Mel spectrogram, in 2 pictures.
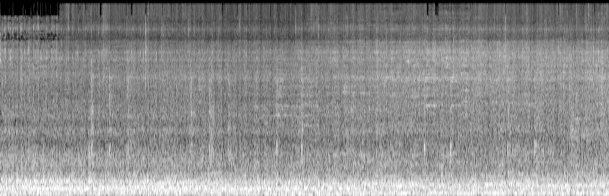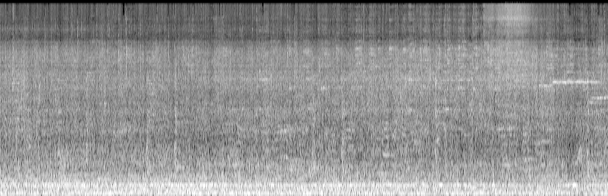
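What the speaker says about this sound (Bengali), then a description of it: "এরই মধ্যে প্রবেশ করছে খুলনা থেকে ছেড়ে আসা আন্তনগর সীমান্ত এক্সপ্রেস" The Simanta Express intercity train from Khulna arrives at the station with a loud, continuous rolling roar, wheels squealing and clattering close by for the whole stretch.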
